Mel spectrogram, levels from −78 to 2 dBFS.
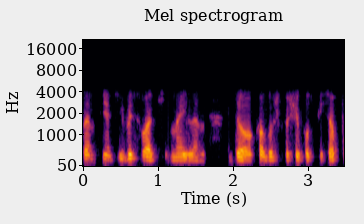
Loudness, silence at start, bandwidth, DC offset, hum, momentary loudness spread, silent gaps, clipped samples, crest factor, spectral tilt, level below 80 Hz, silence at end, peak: -20 LUFS; 0 s; 4.3 kHz; under 0.1%; none; 9 LU; none; under 0.1%; 18 dB; -9.5 dB/octave; -62 dBFS; 0.1 s; -2 dBFS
